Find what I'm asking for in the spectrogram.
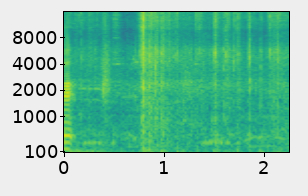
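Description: Caged pigeons give soft, low cooing calls in short bursts close by, mixed with faint rustling and a voice in the background.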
